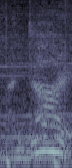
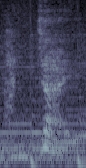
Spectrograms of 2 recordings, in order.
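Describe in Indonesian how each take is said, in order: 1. Diucapkan dengan rasa kagum. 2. Diucapkan dengan rasa kecewa dan frustrasi. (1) "itu juga adalah kekaguman" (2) "sedang marah akibat kehilangan, ditinggal mantan"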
